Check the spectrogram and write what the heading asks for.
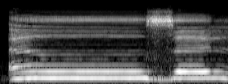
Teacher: Zai bunyi ada bunyi berdesir tu zai. Bunyikan desir tu. Ni zai bukan zal.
